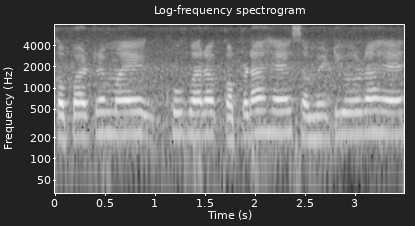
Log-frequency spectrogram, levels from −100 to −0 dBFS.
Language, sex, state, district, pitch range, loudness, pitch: Marwari, female, Rajasthan, Churu, 210-230 Hz, -16 LUFS, 225 Hz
